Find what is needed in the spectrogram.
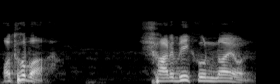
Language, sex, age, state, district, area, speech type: Bengali, male, 60+, West Bengal, Kolkata, urban, spontaneous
